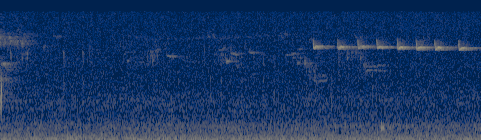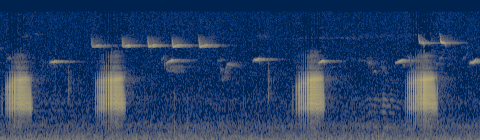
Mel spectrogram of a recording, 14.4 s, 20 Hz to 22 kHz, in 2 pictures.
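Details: Pelodytes punctatus, the common parsley frog, recorded 14 April 2020: four rasping croaks in the second half, spaced roughly 1.5 to 3 seconds apart, mixed with quick series of high, thin whistled notes.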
